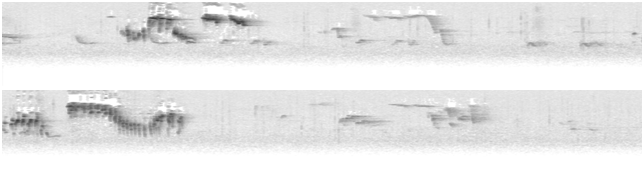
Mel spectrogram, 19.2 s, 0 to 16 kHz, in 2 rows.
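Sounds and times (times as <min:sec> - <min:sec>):
European robin singing: 0:00.0 - 0:19.1.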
